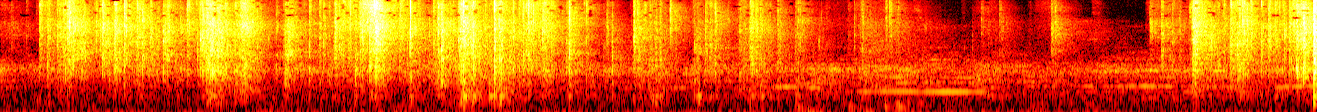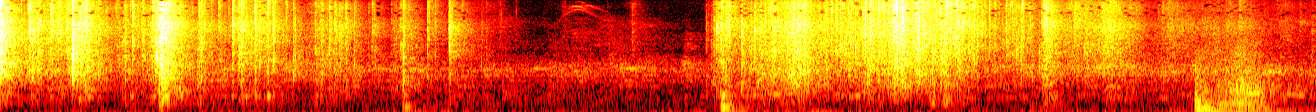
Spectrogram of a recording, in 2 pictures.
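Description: Card wrappers crinkle and rustle as they are torn open.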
